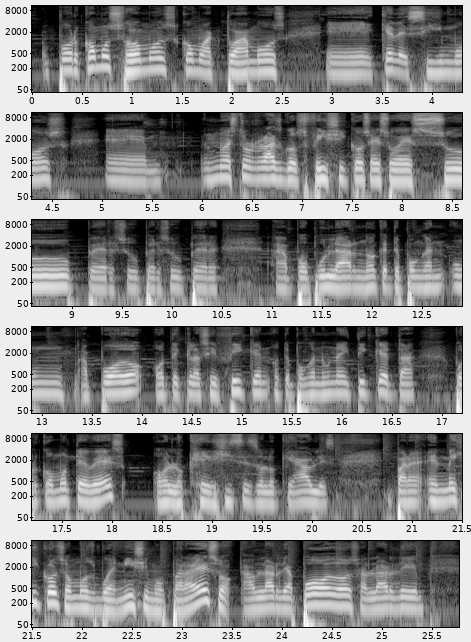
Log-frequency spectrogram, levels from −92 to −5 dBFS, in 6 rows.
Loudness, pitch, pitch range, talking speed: -22 LUFS, 145 Hz, 135-155 Hz, 130 wpm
